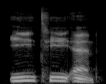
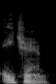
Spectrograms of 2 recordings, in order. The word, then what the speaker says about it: Etienne: He literally he said that the the way you're supposed to pronounce his name is is Achan.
